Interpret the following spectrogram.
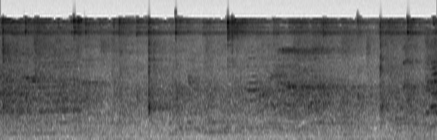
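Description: Celluloid-type plastic table tennis balls clicking off bats and the table in a coach-fed multi-ball drill against underspin, the player hitting with short-pimpled rubber. A handful of sharp clicks, the loudest about a second and a half in, ring in a large hall over background voices.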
